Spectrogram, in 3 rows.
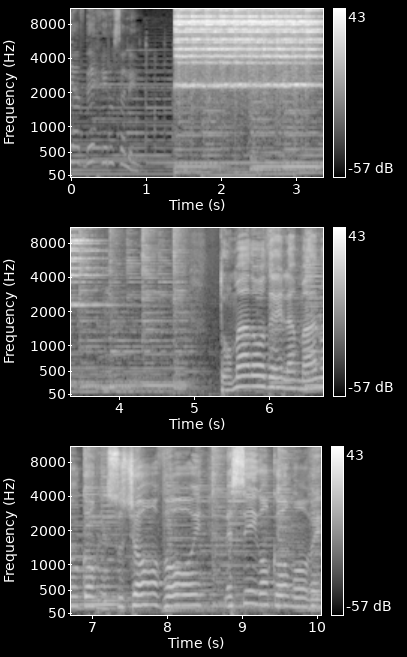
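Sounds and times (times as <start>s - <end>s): bell-like chime: 1.4s - 4.2s.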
